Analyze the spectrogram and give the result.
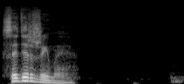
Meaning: contents
- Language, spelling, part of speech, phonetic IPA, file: Russian, содержимое, noun, [sədʲɪrˈʐɨməjə], Ru-содержимое.ogg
